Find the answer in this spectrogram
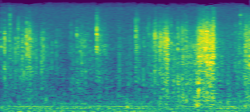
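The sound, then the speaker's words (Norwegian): Faint, dry rustling and crinkling of thin paper as Bible pages are flipped quickly to find a passage in Colossians, a soft continuous riffle with a few sharper flicks. “Skal vi se hvem som er raskest til å bla opp her.”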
